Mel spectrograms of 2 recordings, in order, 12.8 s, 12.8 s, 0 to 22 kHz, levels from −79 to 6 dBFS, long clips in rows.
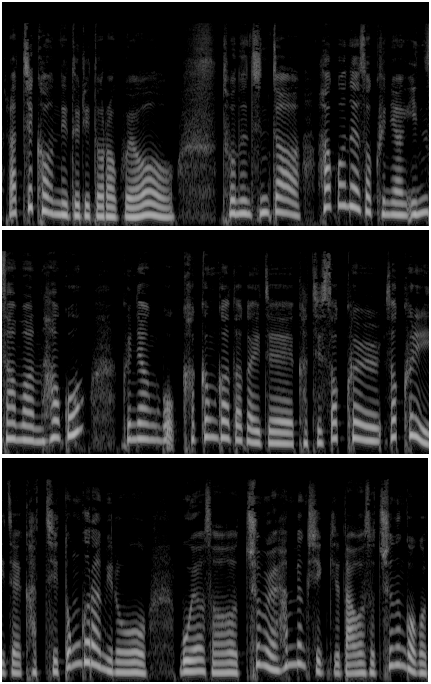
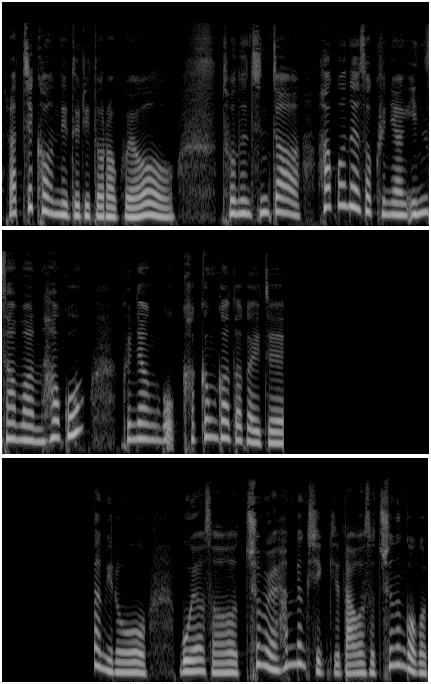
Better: first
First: none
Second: audio cutting out; at 7 s for 2.5 s

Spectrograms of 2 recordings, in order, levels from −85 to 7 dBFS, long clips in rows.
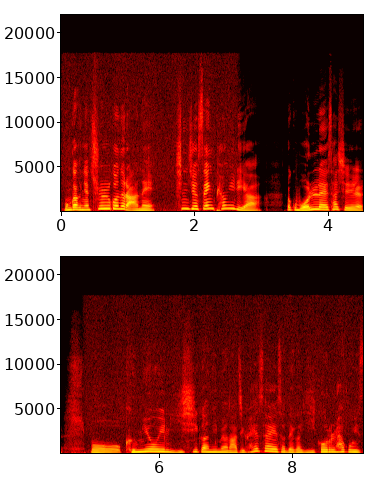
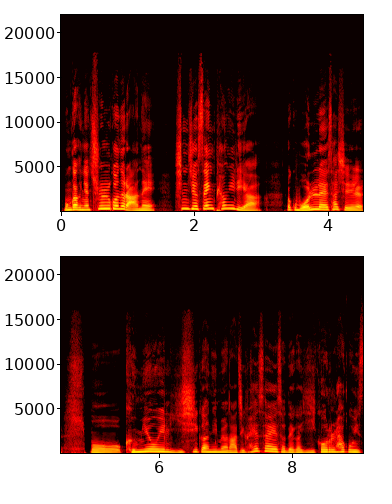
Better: second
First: hiss; faint; until 2.5 s and from 5 s on; 25 dB below the speech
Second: none

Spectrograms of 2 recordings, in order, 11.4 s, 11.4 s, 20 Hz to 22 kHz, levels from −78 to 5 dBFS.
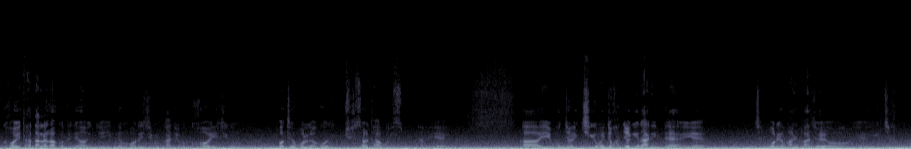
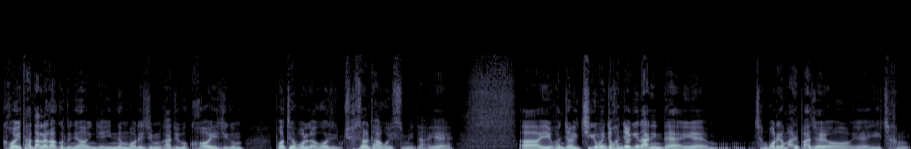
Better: second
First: low rumble; loud; throughout; as loud as the speech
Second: none

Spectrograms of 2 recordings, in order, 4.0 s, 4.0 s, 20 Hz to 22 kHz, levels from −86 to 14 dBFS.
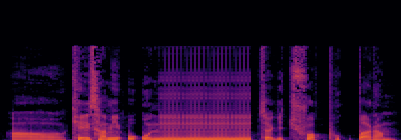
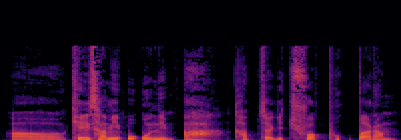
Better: second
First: audio freezing; at 1.5 s for 1 s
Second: none

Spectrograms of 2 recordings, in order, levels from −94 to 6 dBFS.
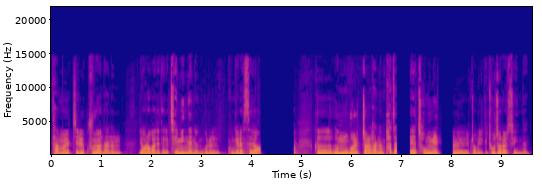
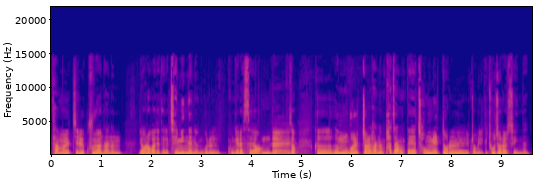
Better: second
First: audio cutting out; at 4 s for 0.5 s, at 7 s and at 8 s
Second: none

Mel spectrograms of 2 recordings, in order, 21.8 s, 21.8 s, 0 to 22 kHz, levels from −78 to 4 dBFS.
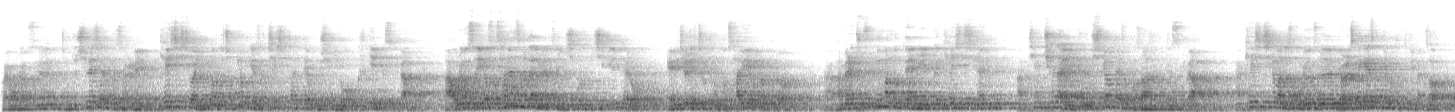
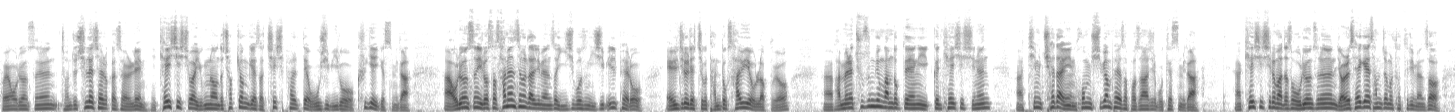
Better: second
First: room echo; noticeable; dies away in 2.1 s // off-mic speech; far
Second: none

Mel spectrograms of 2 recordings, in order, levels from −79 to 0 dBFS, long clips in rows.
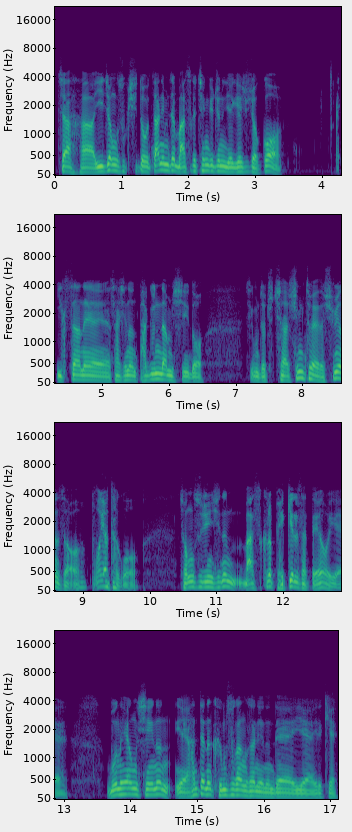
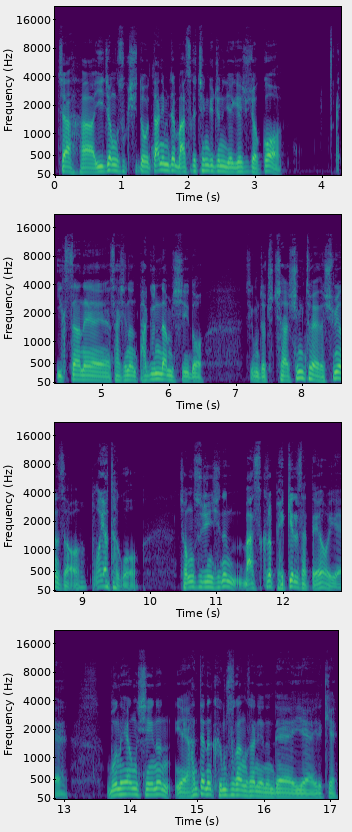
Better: second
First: muffled; slightly; fading above 4 kHz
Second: none

